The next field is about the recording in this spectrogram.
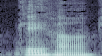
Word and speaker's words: Gigha: Well, G-I-G-H-A. Tartan... – G-I-G... – Oh, do you think it's Jihar? – Gihar. Yeah. Yes.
